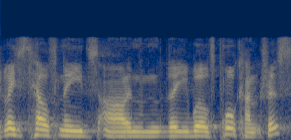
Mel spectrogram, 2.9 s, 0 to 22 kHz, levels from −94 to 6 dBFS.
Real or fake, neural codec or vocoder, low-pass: fake; vocoder, 44.1 kHz, 128 mel bands every 256 samples, BigVGAN v2; 7.2 kHz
